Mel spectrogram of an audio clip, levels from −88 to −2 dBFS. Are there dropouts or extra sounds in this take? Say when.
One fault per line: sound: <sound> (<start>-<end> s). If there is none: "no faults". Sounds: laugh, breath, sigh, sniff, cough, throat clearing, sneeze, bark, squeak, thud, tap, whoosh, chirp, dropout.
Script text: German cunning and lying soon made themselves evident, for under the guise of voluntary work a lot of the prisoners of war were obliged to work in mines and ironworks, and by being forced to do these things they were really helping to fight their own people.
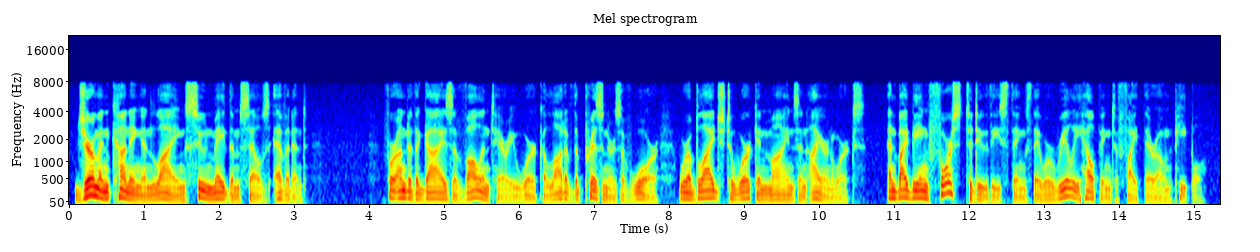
no faults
